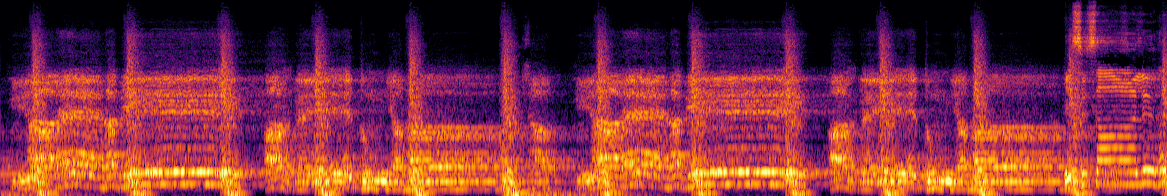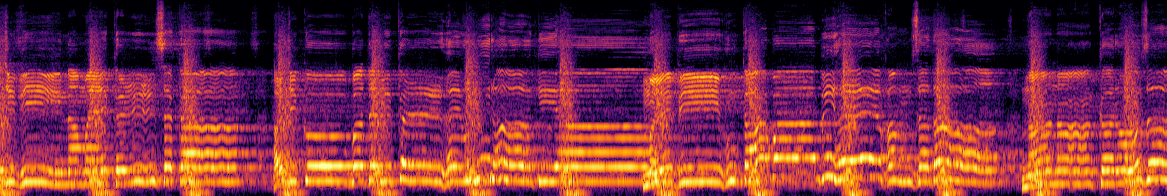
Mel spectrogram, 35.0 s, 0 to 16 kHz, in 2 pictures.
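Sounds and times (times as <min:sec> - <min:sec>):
chest-beating thuds: 0:00.0 - 0:01.1, 0:01.8 - 0:02.4, 0:03.3 - 0:03.8, 0:04.6 - 0:05.2, 0:06.1 - 0:06.7, 0:07.5 - 0:09.6, 0:10.3 - 0:10.9, 0:11.8 - 0:12.2, 0:13.1 - 0:13.7, 0:14.6 - 0:15.1, 0:17.4 - 0:17.9, 0:18.8 - 0:19.3, 0:21.7 - 0:22.1, 0:23.1 - 0:23.5, 0:24.5 - 0:24.9, 0:25.9 - 0:26.3, 0:28.7 - 0:29.1, 0:30.1 - 0:30.6, 0:31.6 - 0:32.0, 0:34.4 - 0:34.8
men chanting wordless refrain: 0:00.0 - 0:35.0.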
